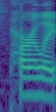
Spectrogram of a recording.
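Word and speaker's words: parley: Yes, parlay is pronounced like that.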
